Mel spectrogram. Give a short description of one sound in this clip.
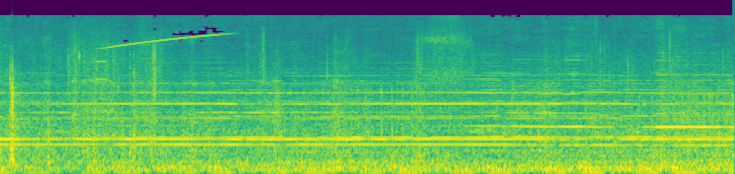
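Footsteps thud on hard steps.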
